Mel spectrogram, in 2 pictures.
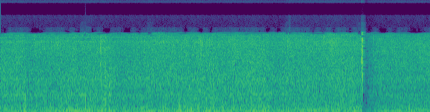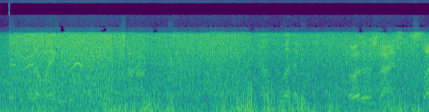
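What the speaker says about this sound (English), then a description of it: "It's slightly breezy." A warm, slightly breezy outdoor day brings constant wind rushing across the microphone, with a loud, steady roar throughout and voices faintly beneath it.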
